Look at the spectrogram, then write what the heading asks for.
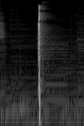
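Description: A Nerf Rival blaster fires a single Knockout round through a chronograph in a darkened room, one sharp, loud crack that dies away quickly into near silence.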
